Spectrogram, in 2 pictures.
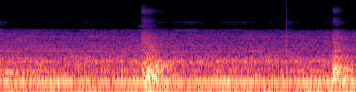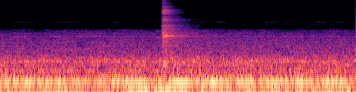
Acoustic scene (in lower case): elevator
